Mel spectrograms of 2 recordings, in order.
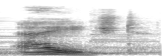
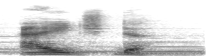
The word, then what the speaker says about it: aged: today is aged aged so notice that that has a soft T sound at the end aged it isn't aged how can you use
